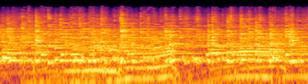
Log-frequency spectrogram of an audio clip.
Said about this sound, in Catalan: I aquestes són les mateixes vaques quan arriba el ramader amb una bossa de plàstic carregada de sal.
